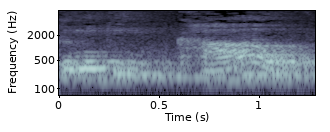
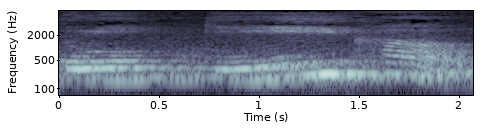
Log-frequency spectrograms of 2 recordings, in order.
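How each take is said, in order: First: The word 'ki' is said quickly and short. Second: The word 'ki' is drawn out and long. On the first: "কি কে কোনোভাবে টানা যাবে না, যত দ্রুত যত শর্ট পারেন শেষ করবে" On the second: "আর এরকম যদি বাক্য থাকে"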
